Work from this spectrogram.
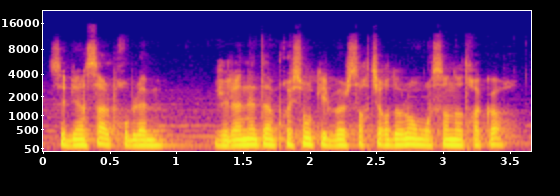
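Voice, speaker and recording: Man acting a fast-talking, mellow, cynical agent. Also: medium pitch, little pitch movement, faint music behind, lightly acted. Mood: suspicious, weary. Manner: dry, sardonic. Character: weary, cynical male intelligence agent, suspicious and curt. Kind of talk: French audio fiction dialogue.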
